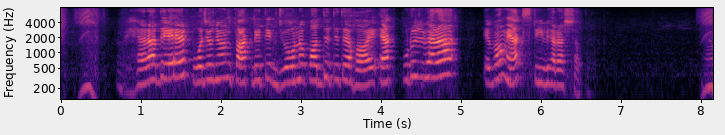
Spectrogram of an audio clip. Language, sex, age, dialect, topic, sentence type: Bengali, female, 18-24, Northern/Varendri, agriculture, statement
